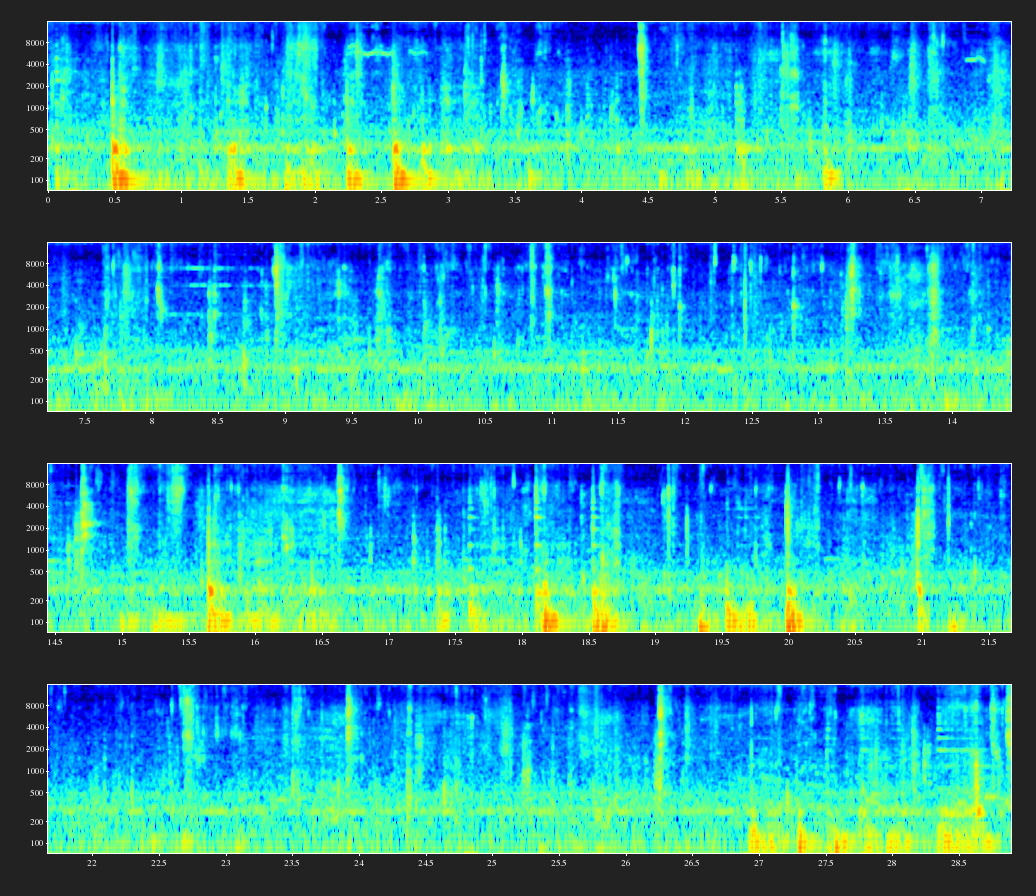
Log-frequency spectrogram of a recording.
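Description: Close-miked eating sounds: chewing with many small wet mouth clicks, and fingers mixing rice and fried onions on a steel plate. Heavier chewing bursts come in clusters, with a faint steady hum underneath.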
